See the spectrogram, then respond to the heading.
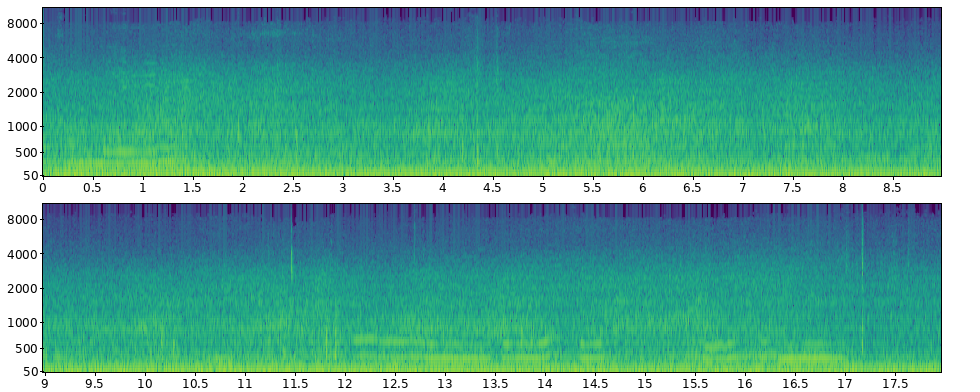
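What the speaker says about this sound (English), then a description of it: "it's too much traffic out here now" Steady road traffic noise outdoors, a constant low rumble of passing cars and heavier vehicles with occasional engine tones rising and falling, while people talk over it.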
